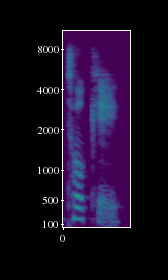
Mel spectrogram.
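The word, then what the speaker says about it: 時計: So talk, you find that sound in toke. But if you say it like in an Americanized accent, but you would pronounce it toke.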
